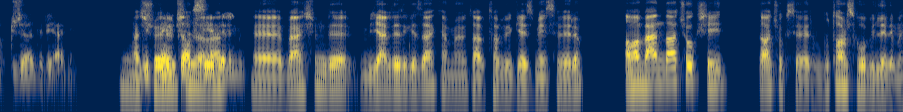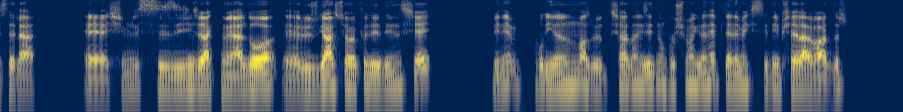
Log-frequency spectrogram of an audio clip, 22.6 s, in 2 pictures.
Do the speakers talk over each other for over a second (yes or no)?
yes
